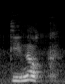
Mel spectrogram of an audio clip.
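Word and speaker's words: תינוק: Se pronuncia tinok, tinok.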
